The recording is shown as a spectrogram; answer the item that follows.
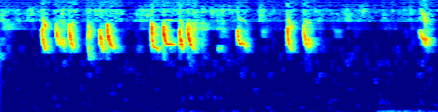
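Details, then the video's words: Black-capped white-eye of the Papua 'wiklus' type in the morning, delivering paired high falling chirps in quick groups, then a few spaced notes and a final burst. "Suara Terapi Pagi Pleci Papua Wiklus | Auto Aktif & Ngerol Terus"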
